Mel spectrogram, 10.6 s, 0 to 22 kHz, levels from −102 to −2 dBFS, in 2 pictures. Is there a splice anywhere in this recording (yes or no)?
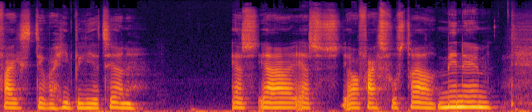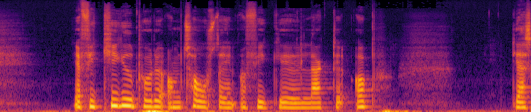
yes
